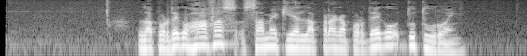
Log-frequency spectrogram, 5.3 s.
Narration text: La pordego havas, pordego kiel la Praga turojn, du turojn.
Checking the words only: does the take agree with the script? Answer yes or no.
no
